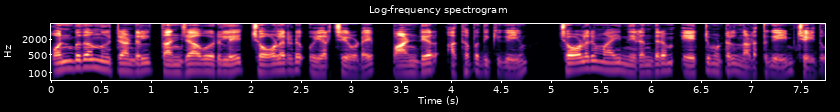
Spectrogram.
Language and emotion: Malayalam, neutral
